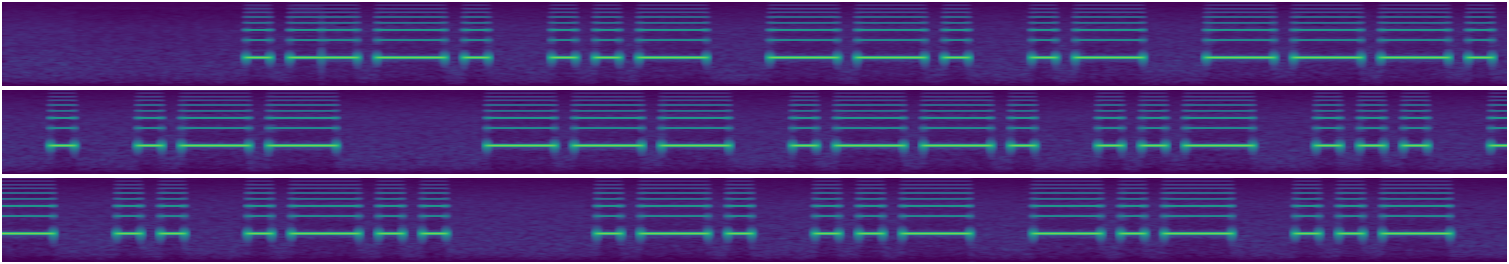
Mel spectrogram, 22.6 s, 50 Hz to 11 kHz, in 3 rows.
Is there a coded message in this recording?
Yes: Morse code (Russian alphabet) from 1.2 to 22.3 s, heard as a keyed tone, machine-sent, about 11 wpm, 1190 Hz. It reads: ПУГАЧЕВ ОПУСТИЛ РУКУ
